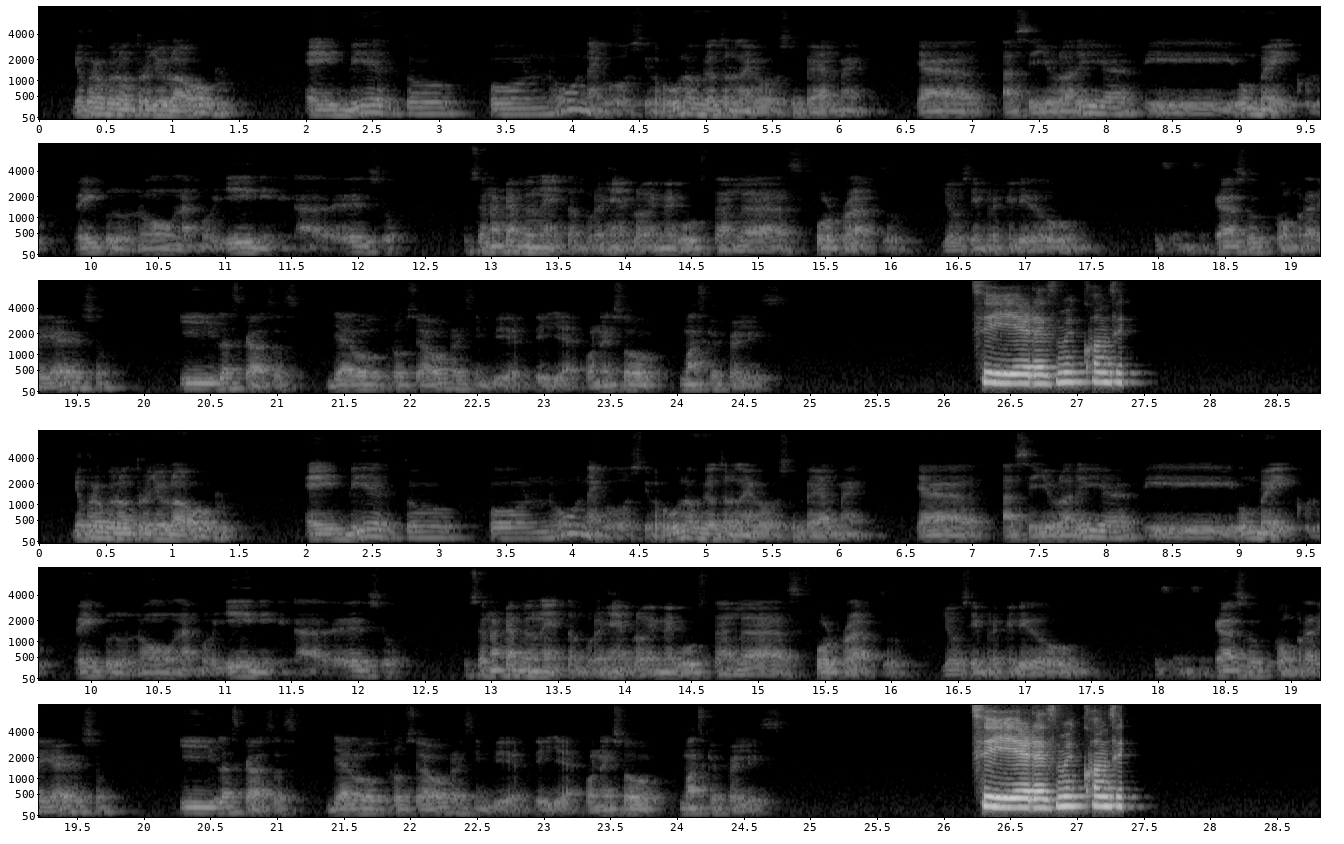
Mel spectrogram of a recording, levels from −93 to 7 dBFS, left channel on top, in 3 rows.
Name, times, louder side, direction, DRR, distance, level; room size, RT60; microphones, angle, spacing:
voice 1, 0.2-1.4 2.0-3.1 3.4-6.2 6.6-12.3 12.8-16.0 16.4-17.5 18.0-19.7 20.3-24.8, right 1 dB, 20° right, 2.3 m, -46 dB
voice 2, 26.2-27.3, right 5 dB, 40° right, 0.3 m, -22 dB
11.5 x 6.5 x 3.6 m
head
